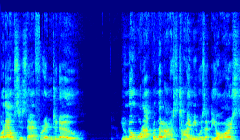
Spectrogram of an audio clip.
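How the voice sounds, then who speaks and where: A woman puts on a character voice pitched high. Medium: read story. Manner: forceful, blunt.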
